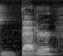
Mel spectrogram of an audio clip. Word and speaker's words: better: They'll think it sounds normal, but we certainly don't say it as a hard T.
